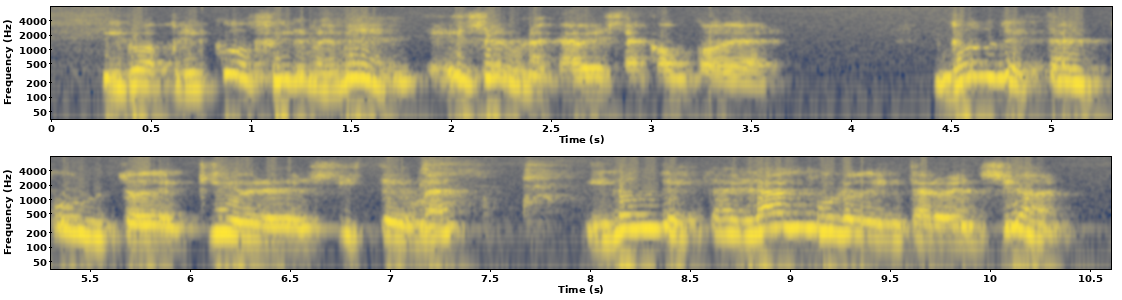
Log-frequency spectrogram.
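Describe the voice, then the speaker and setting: A man speaks fairly slowly at a high pitch, with very wide pitch swings. His loudness stays very even over noticeable background noise. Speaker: political activist and analyst. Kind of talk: radio interview.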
